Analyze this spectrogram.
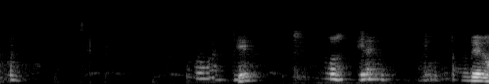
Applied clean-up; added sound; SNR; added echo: neural mask model DeepFilterNet 3.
